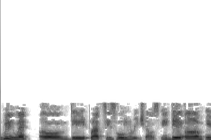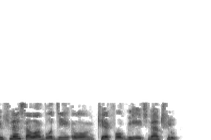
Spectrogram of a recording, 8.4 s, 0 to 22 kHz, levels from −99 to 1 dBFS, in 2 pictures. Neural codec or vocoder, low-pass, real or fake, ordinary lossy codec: codec, 16 kHz, 1 kbps, FreqCodec, larger model; 7.2 kHz; fake; MP3, 24 kbps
